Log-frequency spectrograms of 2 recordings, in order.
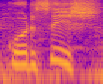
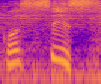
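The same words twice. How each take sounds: First: The final consonant is a soft sh sound. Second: The final consonant is a hissing s sound. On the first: This is how the speaker's own region says it. "আমরা শকে" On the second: This is how the neighbouring district says it. "ওরা স উচ্চারণ করে স"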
